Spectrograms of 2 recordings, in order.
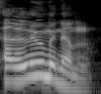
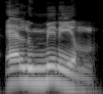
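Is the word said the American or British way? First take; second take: American; British. First: Four syllables, ending in 'num'. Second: Five syllables, ending in 'nium'. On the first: The speaker calls it right. "It's aluminum" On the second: The speaker calls it wrong. "they say the word wrong in that country"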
